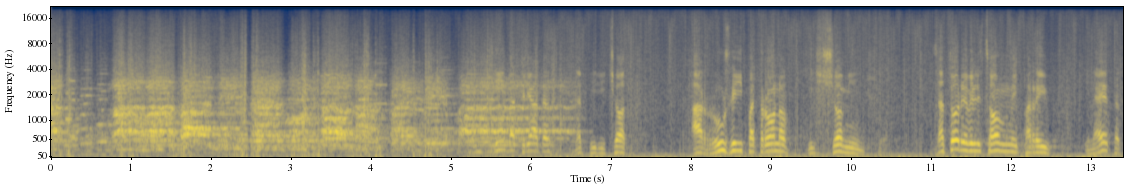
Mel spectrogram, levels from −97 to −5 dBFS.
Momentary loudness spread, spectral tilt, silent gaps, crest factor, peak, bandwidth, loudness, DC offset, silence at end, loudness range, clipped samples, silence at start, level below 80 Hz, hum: 16 LU; -4 dB/octave; none; 14 dB; -2 dBFS; over 20 kHz; -16 LUFS; under 0.1%; 0 s; 4 LU; under 0.1%; 0 s; -36 dBFS; none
